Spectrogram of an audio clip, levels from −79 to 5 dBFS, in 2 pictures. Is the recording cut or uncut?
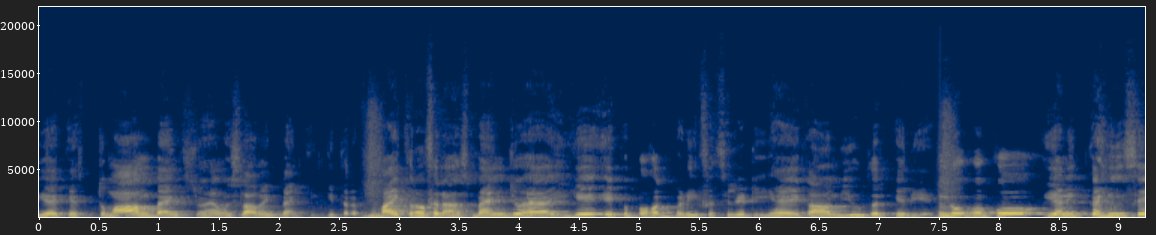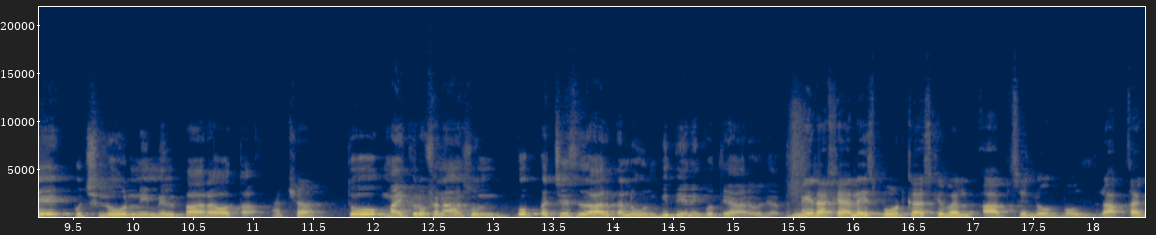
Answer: cut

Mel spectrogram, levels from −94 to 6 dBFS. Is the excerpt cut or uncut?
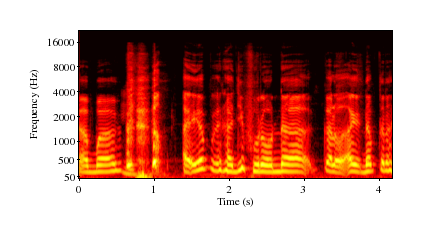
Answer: cut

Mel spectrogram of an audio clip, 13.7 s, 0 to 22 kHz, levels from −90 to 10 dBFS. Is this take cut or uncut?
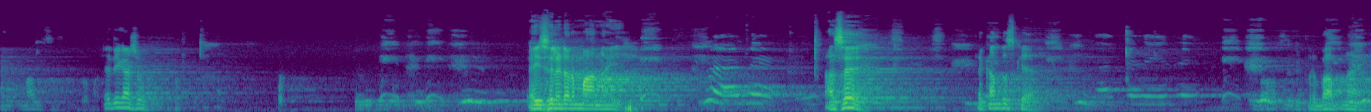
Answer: cut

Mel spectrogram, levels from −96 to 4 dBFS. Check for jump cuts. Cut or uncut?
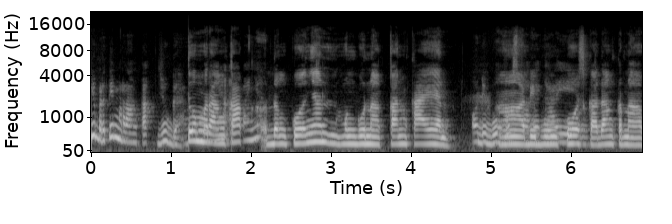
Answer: cut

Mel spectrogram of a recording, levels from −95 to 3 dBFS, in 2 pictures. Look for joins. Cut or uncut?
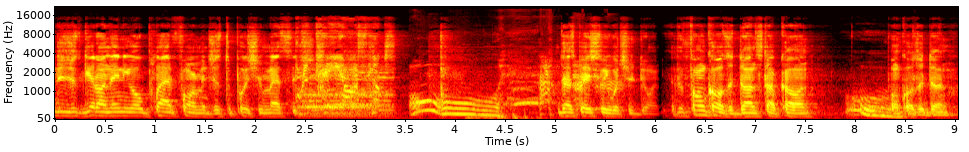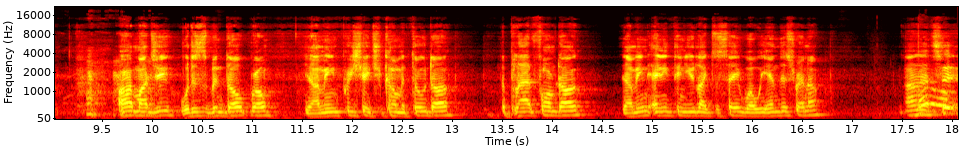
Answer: cut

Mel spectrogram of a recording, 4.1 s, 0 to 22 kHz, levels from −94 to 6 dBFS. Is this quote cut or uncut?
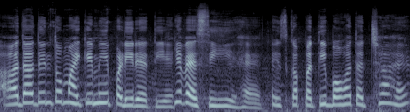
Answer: cut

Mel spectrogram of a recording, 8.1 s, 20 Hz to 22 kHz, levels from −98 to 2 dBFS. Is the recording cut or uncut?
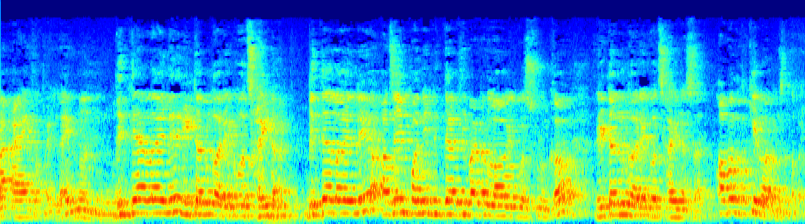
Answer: uncut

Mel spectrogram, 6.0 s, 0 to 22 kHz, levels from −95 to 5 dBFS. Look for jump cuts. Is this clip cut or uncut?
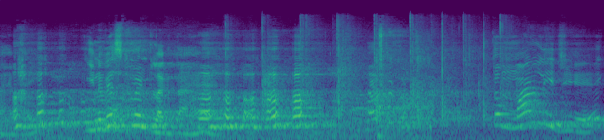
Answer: cut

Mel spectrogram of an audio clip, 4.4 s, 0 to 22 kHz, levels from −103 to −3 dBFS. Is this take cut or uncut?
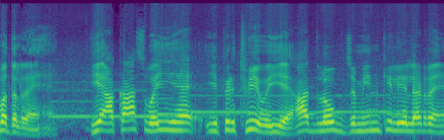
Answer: uncut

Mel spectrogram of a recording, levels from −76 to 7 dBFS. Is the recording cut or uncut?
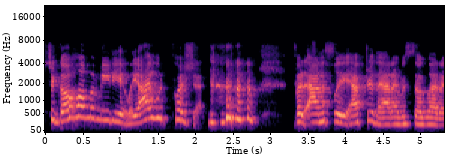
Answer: cut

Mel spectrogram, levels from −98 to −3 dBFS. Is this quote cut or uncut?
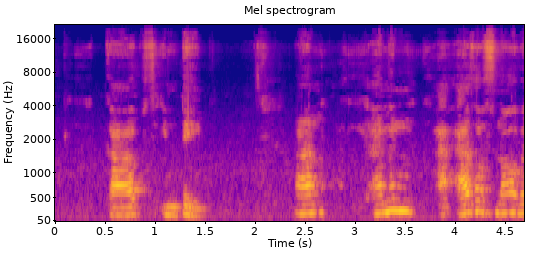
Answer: uncut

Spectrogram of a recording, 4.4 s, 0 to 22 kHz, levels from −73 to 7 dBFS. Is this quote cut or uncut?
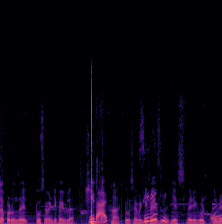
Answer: uncut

